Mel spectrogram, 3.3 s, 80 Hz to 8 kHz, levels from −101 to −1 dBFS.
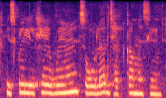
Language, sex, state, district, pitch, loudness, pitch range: Hindi, female, Uttar Pradesh, Shamli, 235 Hz, -11 LUFS, 220-245 Hz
